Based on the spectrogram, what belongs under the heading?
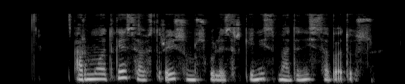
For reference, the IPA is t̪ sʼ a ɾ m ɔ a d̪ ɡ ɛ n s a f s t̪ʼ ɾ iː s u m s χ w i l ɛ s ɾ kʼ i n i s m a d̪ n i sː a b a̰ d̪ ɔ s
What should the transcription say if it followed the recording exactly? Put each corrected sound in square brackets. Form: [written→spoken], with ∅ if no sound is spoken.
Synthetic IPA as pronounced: t̪ sʼ a ɾ m ɔ a d̪ ɡ ɛ n s a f s t̪ʼ ɾ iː s u m s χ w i l ɛ s ɾ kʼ i n i s m a d̪ n i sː a b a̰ d̪ ɔ s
